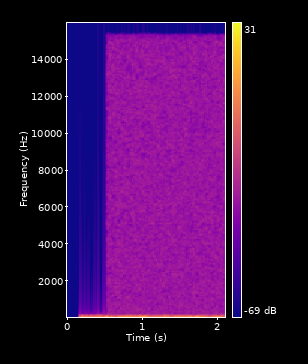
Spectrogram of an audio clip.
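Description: Old analog television static: a low hum comes in almost at once, then loud, steady white-noise hiss of a snowy, untuned screen from about half a second in.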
